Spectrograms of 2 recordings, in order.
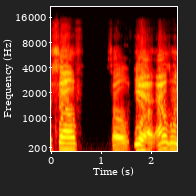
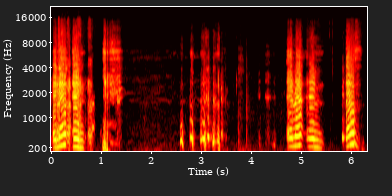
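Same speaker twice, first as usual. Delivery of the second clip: high, helpless laughter between words; real giggles breaking up each restart; laughing; 8 semitones higher than usual. Real, not acted. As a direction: keep trying to talk while cracking up. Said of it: "I can't stop laughing".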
